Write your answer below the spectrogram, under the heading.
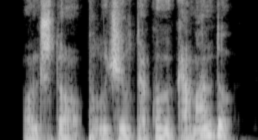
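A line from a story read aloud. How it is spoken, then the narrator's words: Plain. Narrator (Russian): спросил Вейс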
